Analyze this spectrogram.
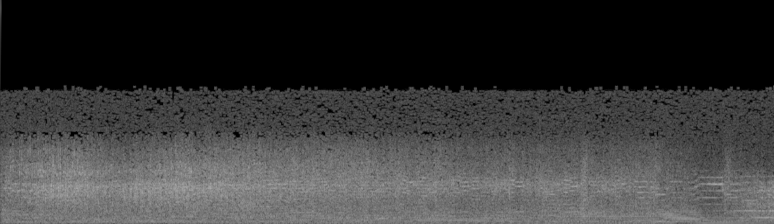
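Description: A propeller airplane's engine drones loudly and steadily throughout, a dense, even roar with a low throbbing pulse and no breaks.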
